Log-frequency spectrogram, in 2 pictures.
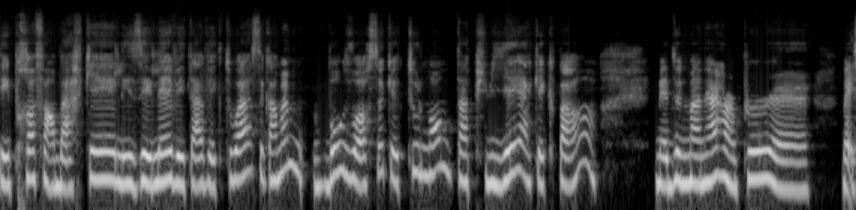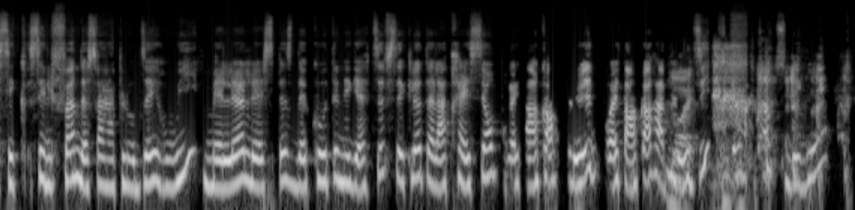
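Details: Adult woman; normal speech.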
